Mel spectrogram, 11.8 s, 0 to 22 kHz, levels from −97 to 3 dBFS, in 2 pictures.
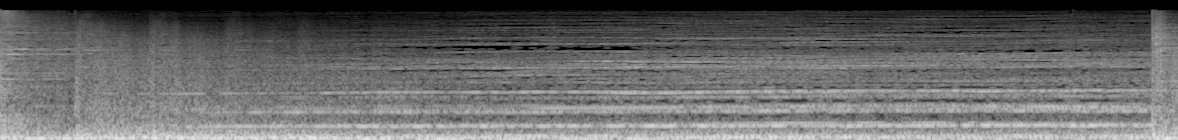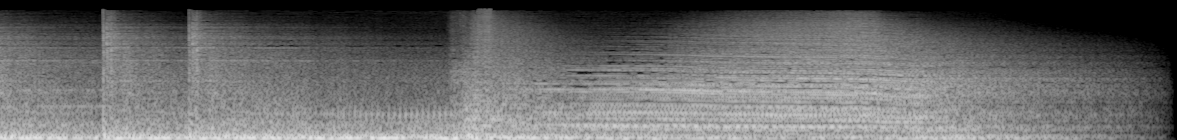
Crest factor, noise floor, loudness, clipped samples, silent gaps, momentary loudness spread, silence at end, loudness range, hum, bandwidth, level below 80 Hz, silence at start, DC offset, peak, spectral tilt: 12 dB; -39 dBFS; -16 LUFS; under 0.1%; none; 2 LU; 0.3 s; 1 LU; none; 15.5 kHz; -18 dBFS; 0 s; under 0.1%; -2 dBFS; -6 dB/octave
